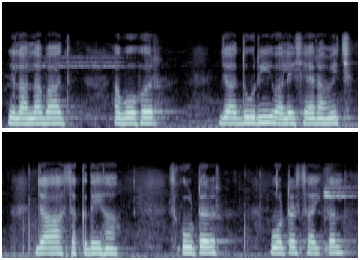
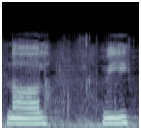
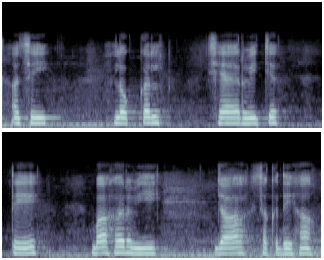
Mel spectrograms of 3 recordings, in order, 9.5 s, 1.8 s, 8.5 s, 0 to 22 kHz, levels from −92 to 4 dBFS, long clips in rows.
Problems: none marked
